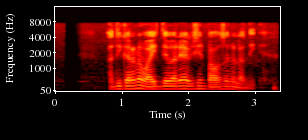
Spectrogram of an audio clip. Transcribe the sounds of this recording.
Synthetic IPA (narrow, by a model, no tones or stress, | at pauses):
ɐd̪ʱikɐɾɐɳɐʋɐjd̪jɐʋɐɾɐjaːʋis̬inpɐʋɐs̬ɐnɐlɐ̰nd̪ḭ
